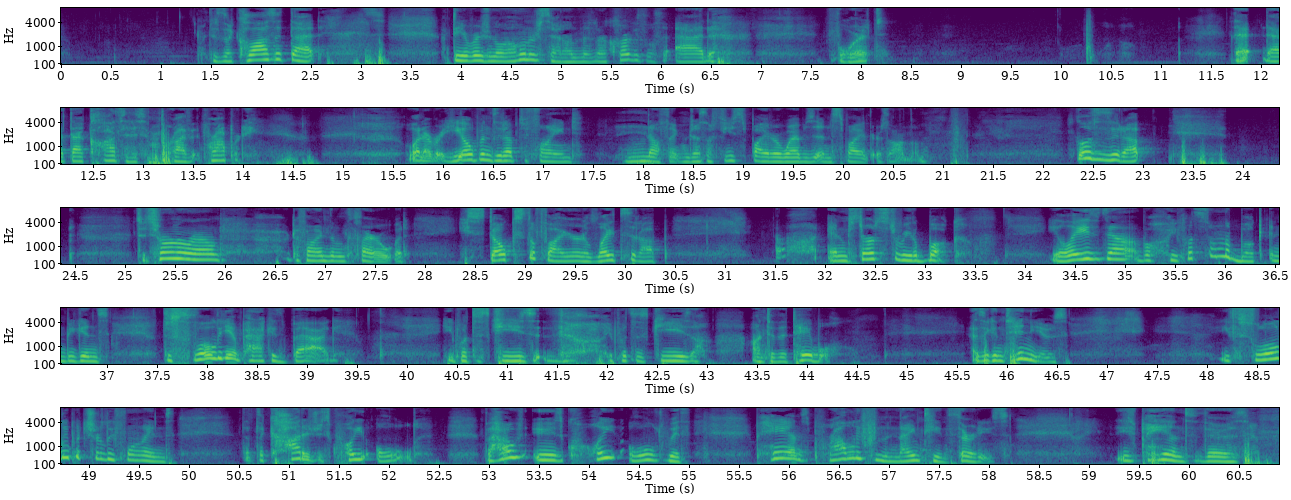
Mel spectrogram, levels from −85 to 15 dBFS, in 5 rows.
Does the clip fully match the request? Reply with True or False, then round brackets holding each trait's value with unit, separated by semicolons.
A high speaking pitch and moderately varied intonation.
False (220 Hz; 6.7 semitones)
